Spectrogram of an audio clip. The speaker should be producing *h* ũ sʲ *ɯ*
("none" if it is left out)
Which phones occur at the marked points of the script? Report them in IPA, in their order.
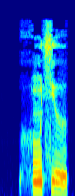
h, ɯ

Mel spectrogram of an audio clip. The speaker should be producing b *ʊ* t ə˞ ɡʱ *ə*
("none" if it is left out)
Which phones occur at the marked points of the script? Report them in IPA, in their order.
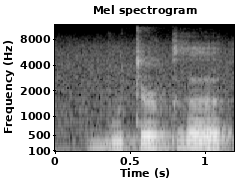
u, ə

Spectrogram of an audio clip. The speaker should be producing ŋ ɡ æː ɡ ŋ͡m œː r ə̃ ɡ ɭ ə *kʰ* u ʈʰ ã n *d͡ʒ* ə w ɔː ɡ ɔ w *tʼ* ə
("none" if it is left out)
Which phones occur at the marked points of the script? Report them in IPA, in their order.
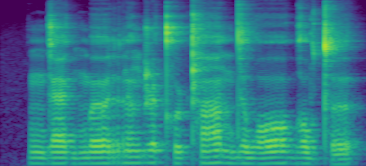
kʰ, d, tʼ

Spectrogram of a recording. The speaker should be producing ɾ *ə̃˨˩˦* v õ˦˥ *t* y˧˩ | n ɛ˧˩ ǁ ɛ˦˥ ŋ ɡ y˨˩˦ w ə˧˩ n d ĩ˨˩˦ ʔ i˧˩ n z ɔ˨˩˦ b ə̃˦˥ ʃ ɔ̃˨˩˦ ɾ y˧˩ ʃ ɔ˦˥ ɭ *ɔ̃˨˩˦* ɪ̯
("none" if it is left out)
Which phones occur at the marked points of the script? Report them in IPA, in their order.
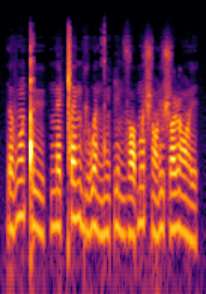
ə˨˩˦, ǃ, ɔ̃˧˩

